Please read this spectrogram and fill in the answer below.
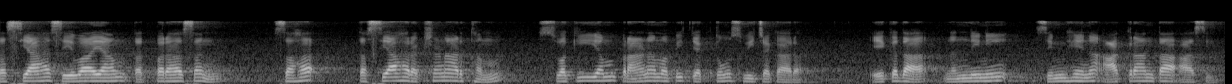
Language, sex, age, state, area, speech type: Sanskrit, male, 18-30, Chhattisgarh, rural, spontaneous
